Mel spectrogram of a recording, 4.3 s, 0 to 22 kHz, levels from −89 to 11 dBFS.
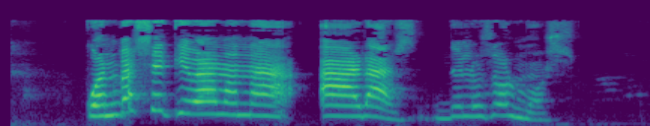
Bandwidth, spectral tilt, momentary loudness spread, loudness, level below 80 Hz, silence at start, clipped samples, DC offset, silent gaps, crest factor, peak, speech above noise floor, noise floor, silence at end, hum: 12 kHz; 1.5 dB/octave; 21 LU; -14 LUFS; -72 dBFS; 0.55 s; under 0.1%; under 0.1%; none; 18 dB; 0 dBFS; 41 dB; -57 dBFS; 0.55 s; none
